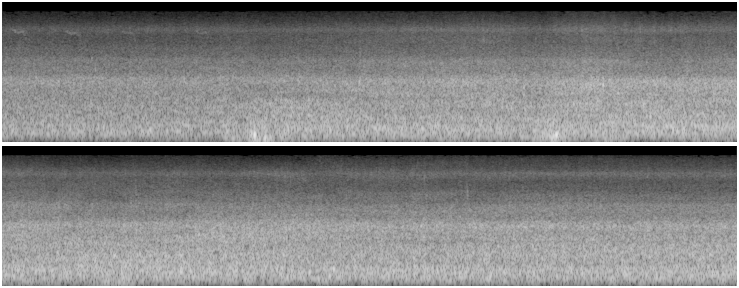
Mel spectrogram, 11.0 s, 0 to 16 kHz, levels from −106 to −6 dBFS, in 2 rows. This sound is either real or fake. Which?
real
